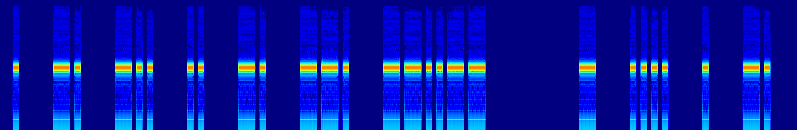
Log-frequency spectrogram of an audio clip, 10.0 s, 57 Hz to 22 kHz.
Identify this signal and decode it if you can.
Morse code, heard as a keyed tone, about 18 wpm, spaced as for 12 wpm, 1000 Hz. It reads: ENDING, THEN
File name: qotdfiles / 12wpm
